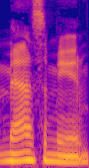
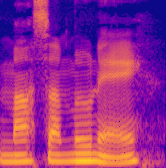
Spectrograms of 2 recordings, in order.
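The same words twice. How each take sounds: First: The name is said with English-style sounds. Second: The name is said with Japanese-style sounds. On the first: The speaker calls it wrong. "I want to call it" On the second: The speaker calls it right. "but I know it's"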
